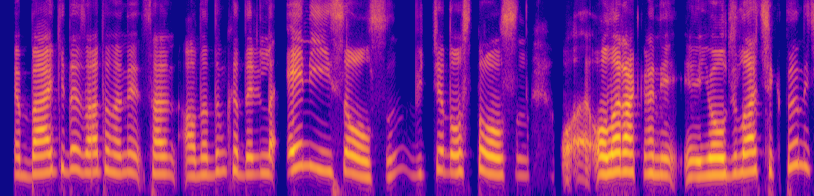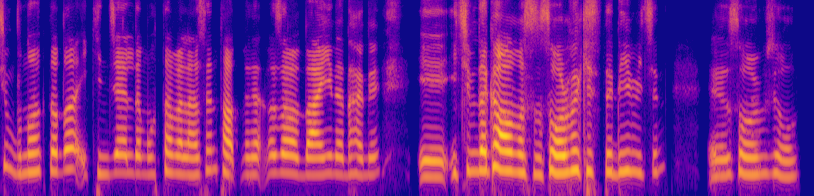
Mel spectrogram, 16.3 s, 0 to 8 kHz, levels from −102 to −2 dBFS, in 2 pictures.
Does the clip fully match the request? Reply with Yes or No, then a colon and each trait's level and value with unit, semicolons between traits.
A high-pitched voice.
Yes: high, 240 Hz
